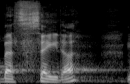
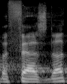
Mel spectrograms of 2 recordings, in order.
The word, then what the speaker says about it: Bethsaida: I found out it's called Bethsaida, not Bethesda. That's a different place. My girlfriend was in Israel recently. She told me I was saying it wrong, so I'm trying to say it right. It's Bethsaida. Everyone say Bethsaida. Bethsaida, okay? It's different than Bethesda. Here's what you need to know about Bethsaida.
